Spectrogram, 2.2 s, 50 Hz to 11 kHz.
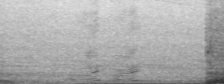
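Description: McLaren 720S twin-turbo V8 through its stock sport exhaust, revs falling away from a throttle blip and settling into a steady idle.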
